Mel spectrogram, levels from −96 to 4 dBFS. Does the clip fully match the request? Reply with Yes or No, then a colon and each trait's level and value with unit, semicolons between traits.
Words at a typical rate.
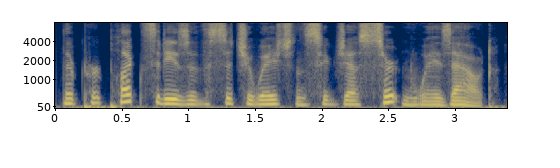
Yes: average, 160 wpm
